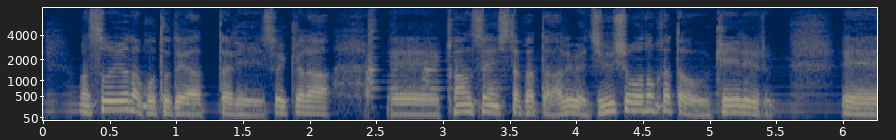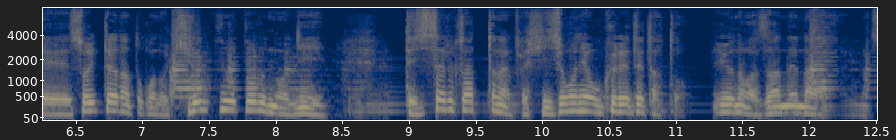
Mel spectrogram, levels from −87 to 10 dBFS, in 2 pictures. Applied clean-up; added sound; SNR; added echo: neural mask model RNNoise.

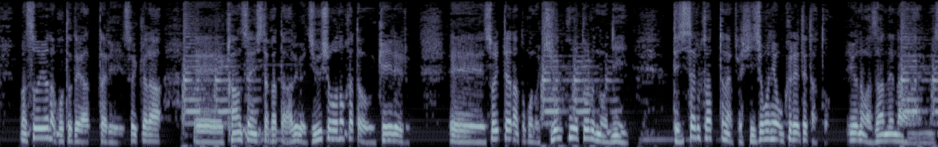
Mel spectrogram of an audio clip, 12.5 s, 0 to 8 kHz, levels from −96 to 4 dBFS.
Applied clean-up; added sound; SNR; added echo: classical method spectral subtraction.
